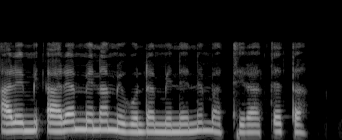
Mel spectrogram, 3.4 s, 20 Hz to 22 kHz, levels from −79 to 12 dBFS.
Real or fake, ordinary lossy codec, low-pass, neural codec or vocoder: real; none; 7.2 kHz; none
